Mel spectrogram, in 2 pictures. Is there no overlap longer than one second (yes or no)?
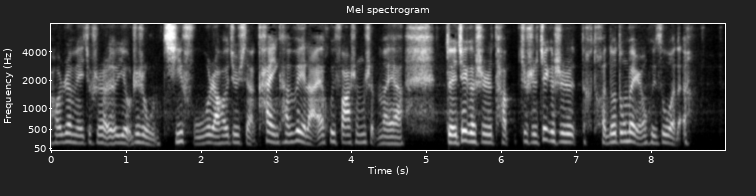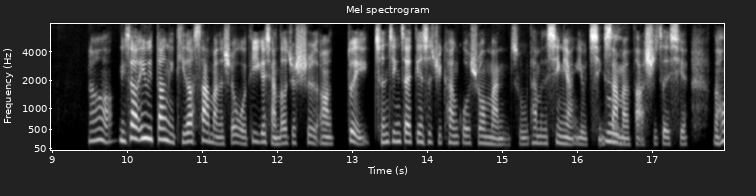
yes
